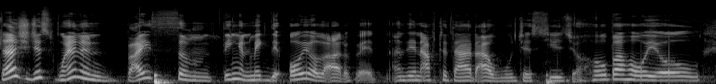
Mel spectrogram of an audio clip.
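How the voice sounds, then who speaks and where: A woman's medium-pitched voice at a moderate pace, lively in intonation, with hardly any pauses. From Quebec City, Canada (born in Congo). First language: French. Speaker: cosmetics company founder. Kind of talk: interview.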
